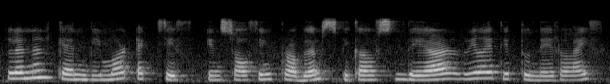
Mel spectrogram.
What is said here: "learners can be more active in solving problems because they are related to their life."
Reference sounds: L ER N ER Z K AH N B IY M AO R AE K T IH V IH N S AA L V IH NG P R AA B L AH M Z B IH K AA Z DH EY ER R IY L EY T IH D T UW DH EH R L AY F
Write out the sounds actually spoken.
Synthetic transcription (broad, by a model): L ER N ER K AH N B IY M AO R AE K T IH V IH N S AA L F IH NG P R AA B L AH M S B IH K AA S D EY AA R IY L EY T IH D T UW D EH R L AY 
